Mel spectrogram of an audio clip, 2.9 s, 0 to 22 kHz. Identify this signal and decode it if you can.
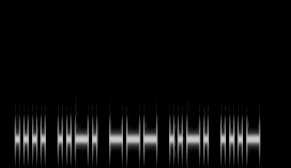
Morse code, heard as a keyed tone, about 28 wpm, 700 Hz. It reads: HFOFV
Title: Code Groups - 5 Letters - 28wpm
